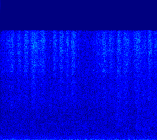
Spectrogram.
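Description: Chalk scratching on a chalkboard in short strokes as a curve is drawn, over a low steady room hum.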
